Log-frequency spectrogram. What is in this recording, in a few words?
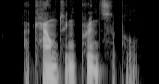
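"accounting principle", British English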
